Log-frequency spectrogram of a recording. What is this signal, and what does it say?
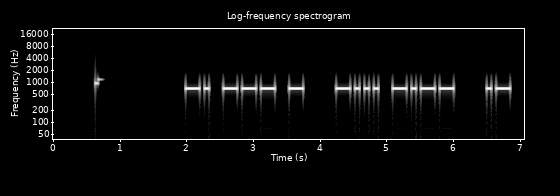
Morse code, heard as a keyed tone, about 17 wpm, 700 Hz. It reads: NOT BY A
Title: Sentences from Top 900 Words 17wpm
